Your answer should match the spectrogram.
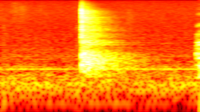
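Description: A single sharp knock about a second in, the loudest sound here, fading quickly, over a faint steady hum.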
